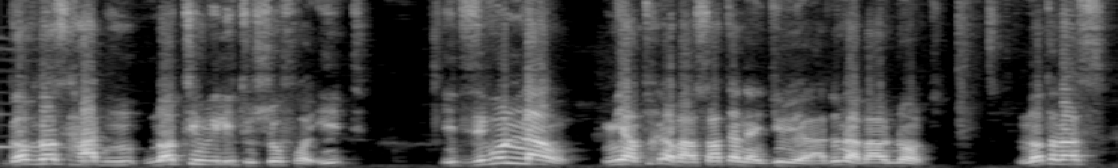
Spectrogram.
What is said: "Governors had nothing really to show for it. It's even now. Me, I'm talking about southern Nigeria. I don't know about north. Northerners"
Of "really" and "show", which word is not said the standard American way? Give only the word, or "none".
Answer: none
